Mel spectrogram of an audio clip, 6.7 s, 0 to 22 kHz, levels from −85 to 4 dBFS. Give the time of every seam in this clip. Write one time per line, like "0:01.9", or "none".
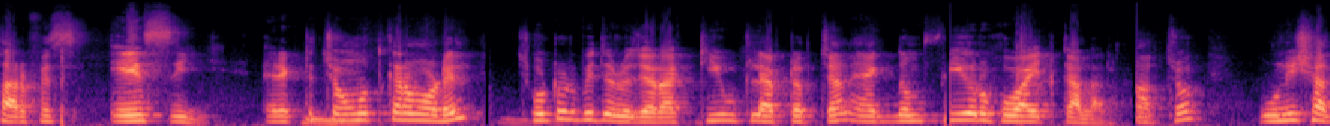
0:02.5
0:05.6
